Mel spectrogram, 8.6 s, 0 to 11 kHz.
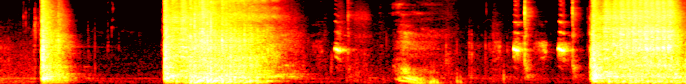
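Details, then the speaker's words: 1962 VW Beetle, sat over 20 years: several short bursts of cranking, never catching; no fuel from the carburetor jet, owner suspects the carburetor needs a rebuild and maybe a loose wire. "Yeah. I think the carburetor needs to be uh rebuilt. I don't see any fuel coming out of there."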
